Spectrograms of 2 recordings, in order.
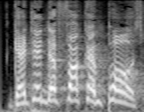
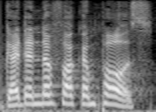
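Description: First: Higher, louder repeat of the order; mock furious shout. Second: Mock chastising. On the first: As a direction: yell the order at the student. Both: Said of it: "chastising this woman".

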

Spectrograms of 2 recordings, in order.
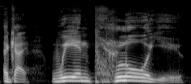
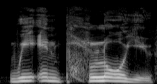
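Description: First: Said in the usual way. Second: "implore" drawn out slowly, earnest and grave; slow solemn plea. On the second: Shown as a demonstration. Host begging listeners to vote, slow and solemn. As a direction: say "We implore you" slowly and weightily, like a formal appeal. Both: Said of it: "do this properly and sincerely".

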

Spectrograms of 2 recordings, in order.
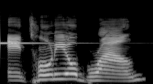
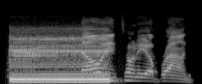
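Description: First: Said in the usual way. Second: Low, loud and very slow denial; deep game-show no. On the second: Acted. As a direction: drag it out like a buzzer rejection. Rejects own guess in mock voice.

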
